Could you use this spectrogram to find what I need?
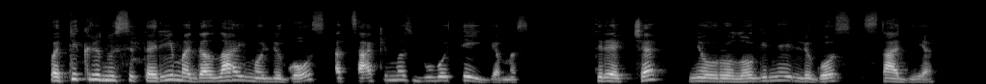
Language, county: Lithuanian, Panevėžys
